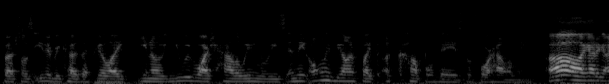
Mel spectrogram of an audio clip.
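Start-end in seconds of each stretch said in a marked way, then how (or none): 5.5-6.1 loud, higher-pitched eager outburst; urgent excitement. Retold or imitated. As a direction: act out a sudden must-watch urgency. Acting out old urgency to watch.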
